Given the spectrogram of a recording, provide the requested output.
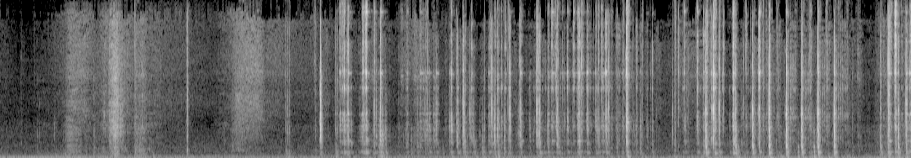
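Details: Toyota Camry dashboard rattling while driving: irregular sharp plastic clicks and ticks over low road rumble from a loose dash.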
